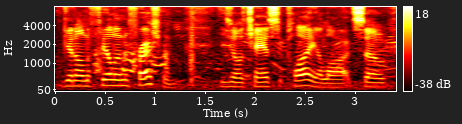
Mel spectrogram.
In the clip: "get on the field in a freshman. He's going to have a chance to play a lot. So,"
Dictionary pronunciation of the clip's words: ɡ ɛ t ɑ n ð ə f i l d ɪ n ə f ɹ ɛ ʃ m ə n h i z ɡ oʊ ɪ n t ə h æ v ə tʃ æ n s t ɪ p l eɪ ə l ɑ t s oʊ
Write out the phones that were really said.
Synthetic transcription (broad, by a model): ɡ ɛ t n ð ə f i l ɪ n ə f ɹ ɛ ʃ m ə n h i z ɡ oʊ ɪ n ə ə tʃ æ n s t ɪ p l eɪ ə l ɑ t s oʊ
